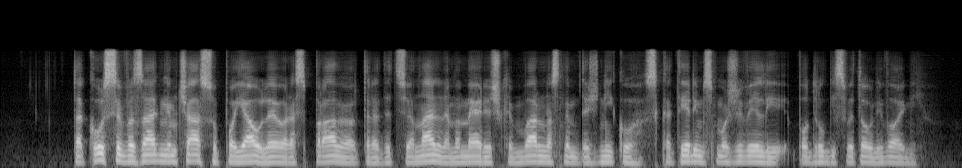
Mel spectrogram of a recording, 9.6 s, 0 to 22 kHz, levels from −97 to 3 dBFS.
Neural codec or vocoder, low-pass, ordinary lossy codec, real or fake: codec, 16 kHz, 0.7 kbps, FocalCodec; 7.2 kHz; none; fake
